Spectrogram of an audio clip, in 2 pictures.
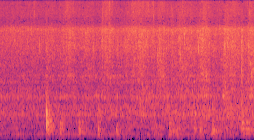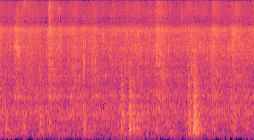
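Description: Chopped onions and freshly added curry leaves sizzling in hot oil in a pot, stirred with a wooden spatula. The spatula knocks against the pan a few times, most clearly about a second in and near the end.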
